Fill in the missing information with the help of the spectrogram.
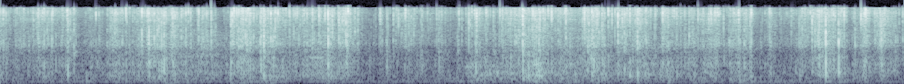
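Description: A small piece of clear plastic wrap with large, hollow, air-filled bubbles is squeezed and popped between the fingertips and thumbs of both hands. A steady, bright crinkling runs throughout, broken by many sharp, quick pops that die away almost instantly.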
